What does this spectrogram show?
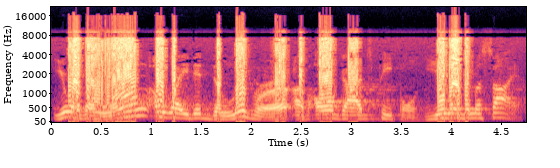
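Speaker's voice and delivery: building, ringing proclamation; emphatic preached declaration; emphatic confession. Acted. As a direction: declare it with full preacher's conviction, pitch lifting. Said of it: "never more emphatic than this time".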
